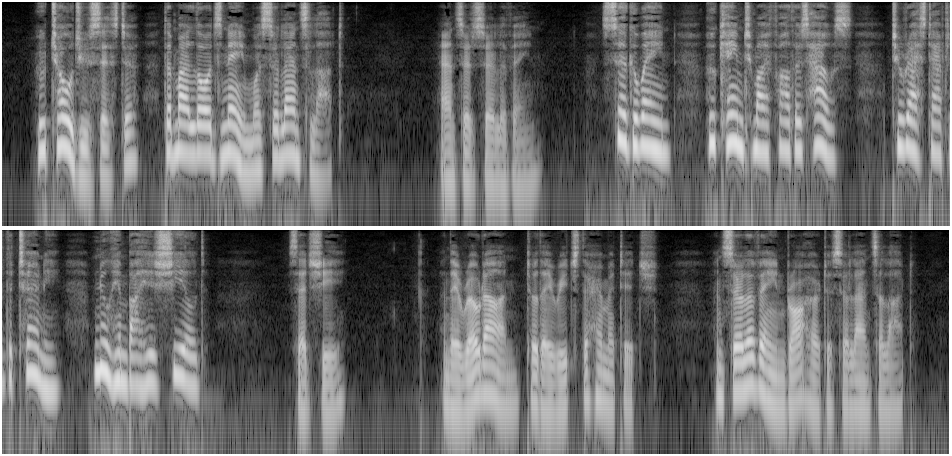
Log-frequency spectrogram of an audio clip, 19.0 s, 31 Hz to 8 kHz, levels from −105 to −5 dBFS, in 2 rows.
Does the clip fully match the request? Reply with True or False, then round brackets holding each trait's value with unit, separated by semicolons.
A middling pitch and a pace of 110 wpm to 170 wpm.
True (155 Hz; 160 wpm)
